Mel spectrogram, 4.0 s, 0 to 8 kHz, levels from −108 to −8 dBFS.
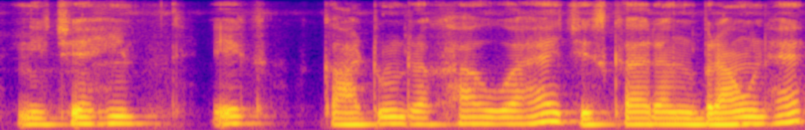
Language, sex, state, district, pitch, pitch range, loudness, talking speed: Hindi, male, Jharkhand, Garhwa, 155 Hz, 145-165 Hz, -17 LUFS, 165 wpm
